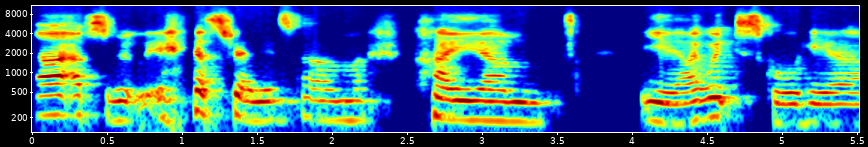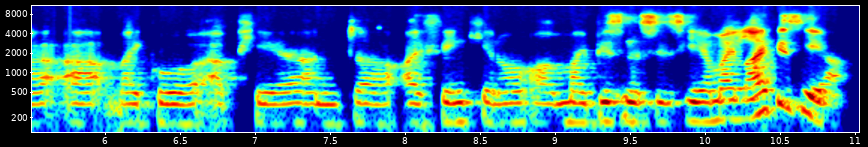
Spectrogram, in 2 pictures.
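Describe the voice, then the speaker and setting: A woman's voice: on the low side, fairly even intonation, normal speed, darkish tone, poor audio. Hesitant woman from Eritrea, podcast guest. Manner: hesitant, many restarts and fillers, laughs easily. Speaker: guest, cleaning business founder. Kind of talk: podcast interview, casual conversation. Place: at home during lockdown.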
